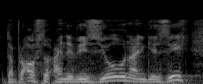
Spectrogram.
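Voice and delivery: usual speaking voice

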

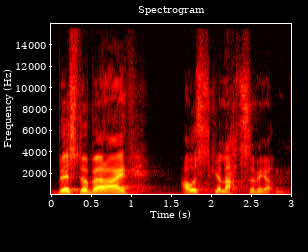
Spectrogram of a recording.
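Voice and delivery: high loud call, du pushed up; loud challenge. Acted. Preacher repeats his challenge to the congregation, high and loud. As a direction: shout Bist du bereit with du up high. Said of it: "repeated challenge, different voice".

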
